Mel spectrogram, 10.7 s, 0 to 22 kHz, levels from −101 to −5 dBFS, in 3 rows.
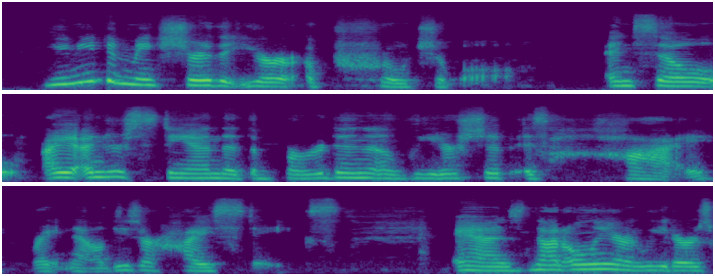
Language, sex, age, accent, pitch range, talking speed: Romanian, female, 30-49, American, 165-230 Hz, 170 wpm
